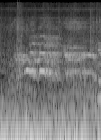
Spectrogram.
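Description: Rooster crowing: one long call that starts about a third of a second in and holds for about a second and a half.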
